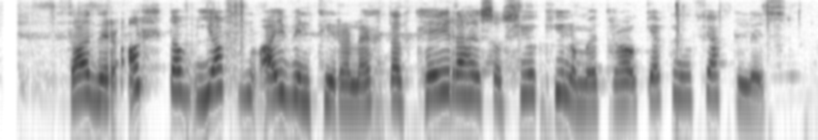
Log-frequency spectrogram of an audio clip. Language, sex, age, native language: Icelandic, male, 18-19, Icelandic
